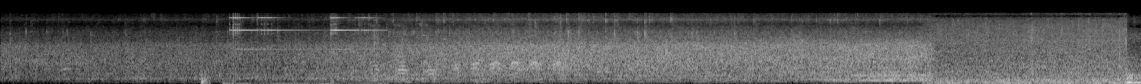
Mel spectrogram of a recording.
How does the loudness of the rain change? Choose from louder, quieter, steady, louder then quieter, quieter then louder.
louder.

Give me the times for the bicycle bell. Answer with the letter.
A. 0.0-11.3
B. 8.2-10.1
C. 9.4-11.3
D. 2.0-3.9
D.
